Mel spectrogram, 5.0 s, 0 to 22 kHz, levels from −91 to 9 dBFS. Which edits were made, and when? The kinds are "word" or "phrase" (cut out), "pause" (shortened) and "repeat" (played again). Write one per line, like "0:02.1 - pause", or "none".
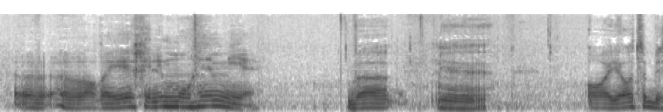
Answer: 0:02.6 - word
